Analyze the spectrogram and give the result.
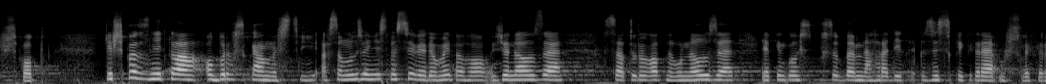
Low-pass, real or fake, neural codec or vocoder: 14.4 kHz; fake; codec, 44.1 kHz, 2.6 kbps, SNAC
